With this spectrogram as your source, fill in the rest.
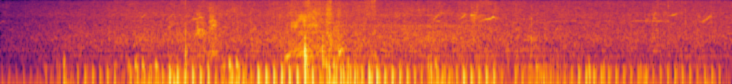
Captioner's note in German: Schnurren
